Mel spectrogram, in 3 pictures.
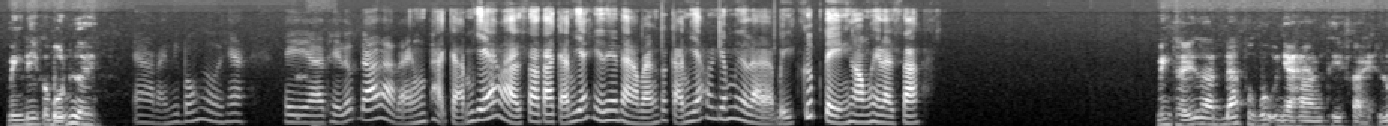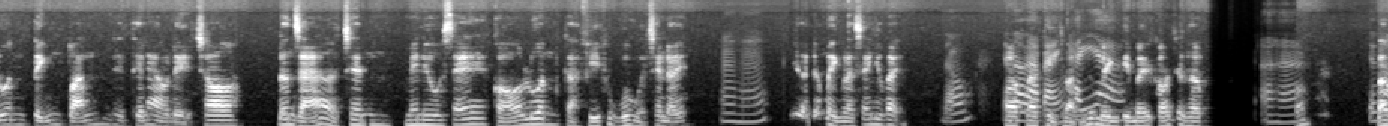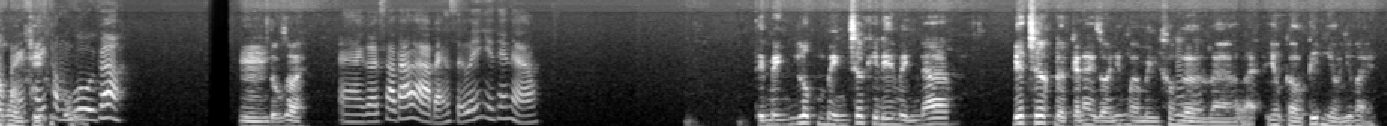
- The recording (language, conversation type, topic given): Vietnamese, unstructured, Bạn đã từng bất ngờ trước một phong tục lạ ở nơi nào chưa?
- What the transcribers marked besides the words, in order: static; other background noise; tapping; unintelligible speech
